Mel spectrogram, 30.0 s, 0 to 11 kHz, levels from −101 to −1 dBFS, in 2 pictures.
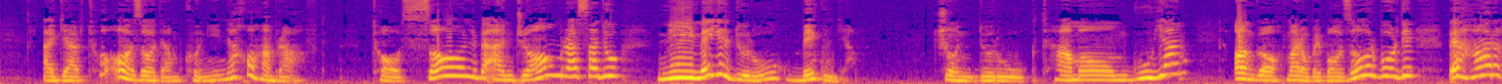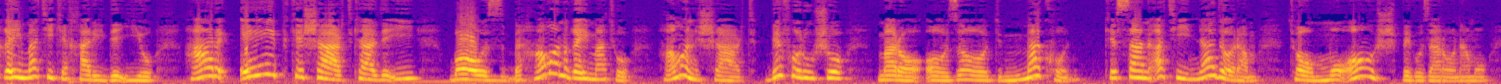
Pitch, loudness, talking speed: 185 Hz, -14 LUFS, 110 wpm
